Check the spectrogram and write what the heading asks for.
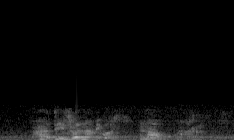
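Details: Dysphonia from laryngeal cancer: a large tumour on the larynx impairs vocal cord movement and erodes the area so the cords cannot seal on exhalation.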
